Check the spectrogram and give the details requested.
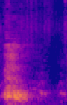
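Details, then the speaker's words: Adult man's coughing fit during a talk, needing cough drops; his wife says his cough sounds like a horse cough. "I'm about to have a coughing fit hang on my wife says my cough sounds like a horse cough"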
